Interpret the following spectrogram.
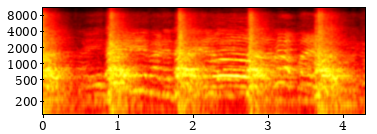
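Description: A crowd of men doing matam, striking their chests in unison about once a second, with chanting men's voices between the beats.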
